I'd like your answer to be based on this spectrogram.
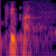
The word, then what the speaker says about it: Cowper: I don't know if you've heard the story of the English poet and hymn writer William Cowper, William Cooper, as it's pronounced, but C-O-W-P-E-R.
